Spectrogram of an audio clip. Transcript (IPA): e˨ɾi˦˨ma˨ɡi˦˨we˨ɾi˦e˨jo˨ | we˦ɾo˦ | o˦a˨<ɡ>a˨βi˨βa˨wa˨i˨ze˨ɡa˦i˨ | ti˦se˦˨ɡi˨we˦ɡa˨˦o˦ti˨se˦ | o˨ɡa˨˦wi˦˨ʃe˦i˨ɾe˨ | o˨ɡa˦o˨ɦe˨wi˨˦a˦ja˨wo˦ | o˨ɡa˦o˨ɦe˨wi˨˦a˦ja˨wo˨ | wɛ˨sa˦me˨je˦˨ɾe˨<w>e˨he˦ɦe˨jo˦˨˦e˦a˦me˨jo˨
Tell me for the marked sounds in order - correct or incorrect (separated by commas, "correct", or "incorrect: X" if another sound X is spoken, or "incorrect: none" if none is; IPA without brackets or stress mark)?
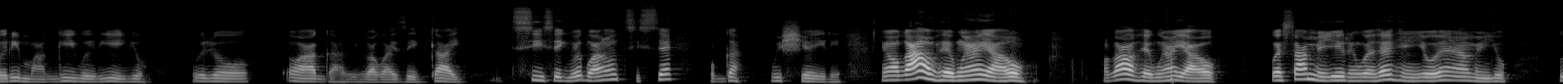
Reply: correct, correct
